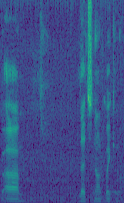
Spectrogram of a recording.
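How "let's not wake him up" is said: very quiet, low, barely audible half-whisper. A player's character speaks to the group, half-whispering. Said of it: "I whisper to to the group".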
